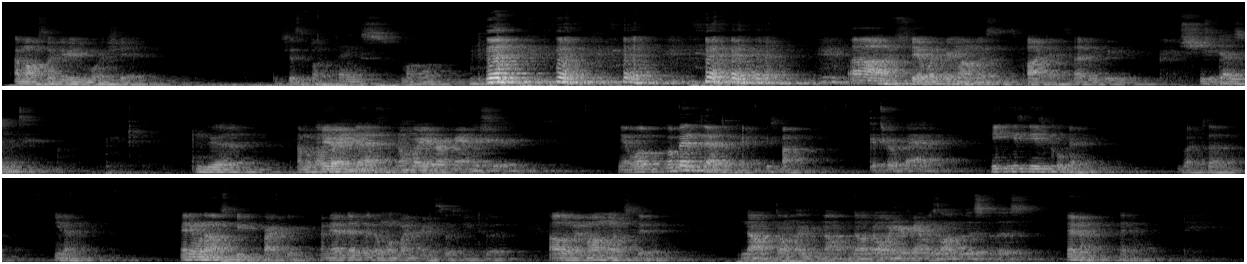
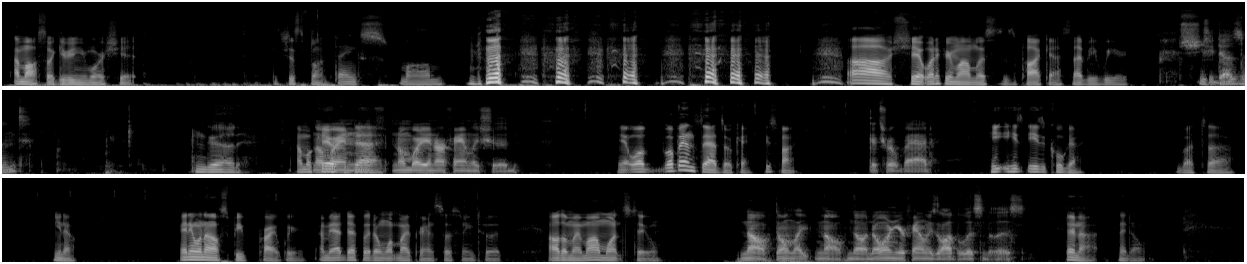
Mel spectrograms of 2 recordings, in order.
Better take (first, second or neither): second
